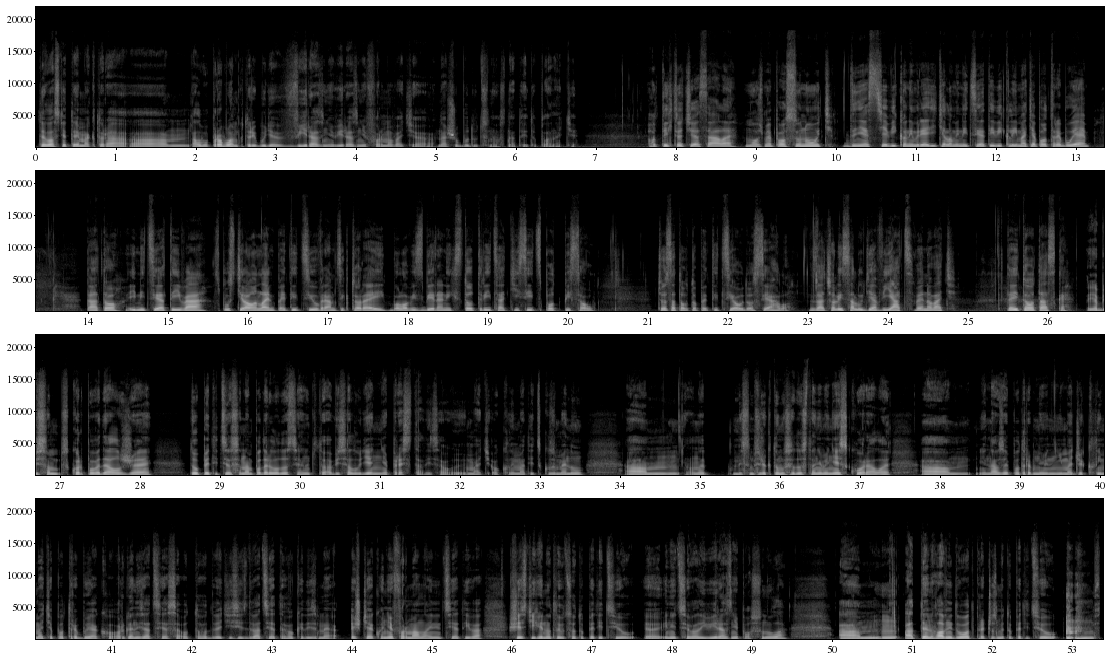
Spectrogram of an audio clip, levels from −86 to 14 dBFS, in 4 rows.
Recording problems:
none

